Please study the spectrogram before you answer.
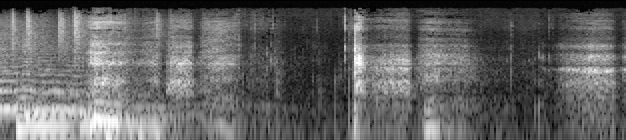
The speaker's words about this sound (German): Dieser Mensch ist einer Ihrer Nachbarn. Er atmet schwer, weil Sie jung und gut aussehend sind.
